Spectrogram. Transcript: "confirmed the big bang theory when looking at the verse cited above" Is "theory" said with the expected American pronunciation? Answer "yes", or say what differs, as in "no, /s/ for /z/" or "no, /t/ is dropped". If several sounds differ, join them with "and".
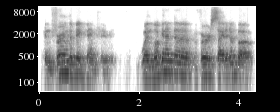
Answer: yes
